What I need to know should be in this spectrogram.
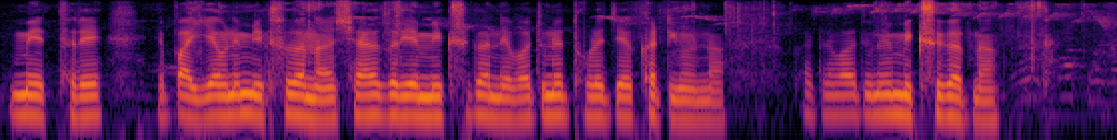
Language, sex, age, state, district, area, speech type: Dogri, male, 18-30, Jammu and Kashmir, Kathua, rural, spontaneous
